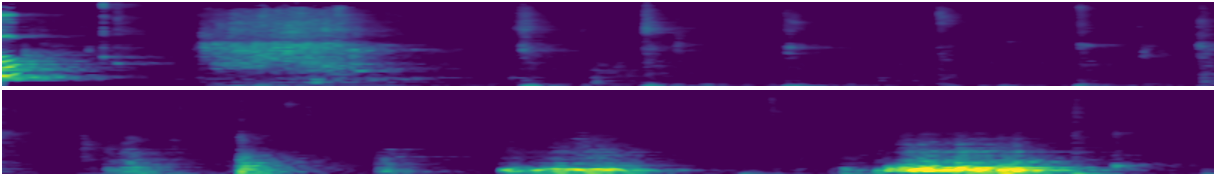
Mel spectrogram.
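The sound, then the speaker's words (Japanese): Water pours while someone's back is rinsed in a bath, in a few splashing bursts separated by quieter stretches of small knocks and drips. The later bursts are the loudest. “ほら、おいで。お背中流してあげる。”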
